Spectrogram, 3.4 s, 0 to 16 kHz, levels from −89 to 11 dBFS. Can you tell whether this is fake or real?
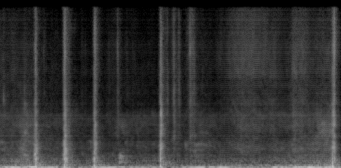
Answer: fake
